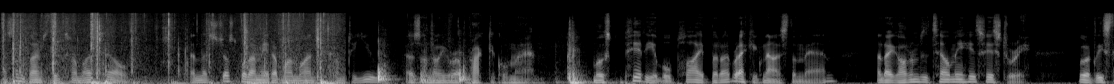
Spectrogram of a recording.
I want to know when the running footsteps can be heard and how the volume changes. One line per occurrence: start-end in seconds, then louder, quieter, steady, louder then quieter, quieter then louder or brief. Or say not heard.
0.0-4.8 quieter then louder.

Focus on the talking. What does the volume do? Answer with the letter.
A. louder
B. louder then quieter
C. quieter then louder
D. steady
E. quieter
D.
